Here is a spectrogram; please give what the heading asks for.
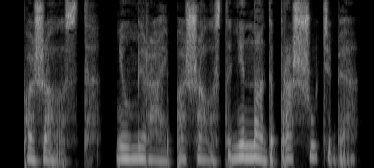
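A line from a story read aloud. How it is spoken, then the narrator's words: Pleading whisper. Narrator (Russian): Прошептала она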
